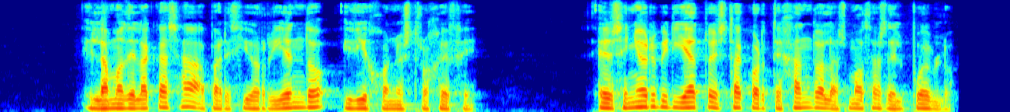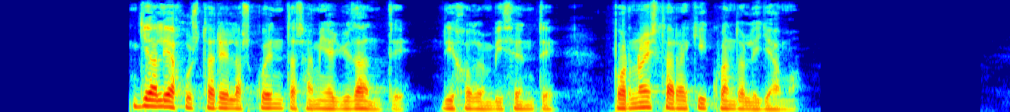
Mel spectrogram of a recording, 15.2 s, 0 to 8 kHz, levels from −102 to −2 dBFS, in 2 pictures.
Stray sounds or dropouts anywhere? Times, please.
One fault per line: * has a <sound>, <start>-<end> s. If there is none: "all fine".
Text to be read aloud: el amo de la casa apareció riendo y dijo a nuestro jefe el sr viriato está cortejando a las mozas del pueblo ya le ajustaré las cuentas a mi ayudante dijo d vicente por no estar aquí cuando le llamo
all fine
